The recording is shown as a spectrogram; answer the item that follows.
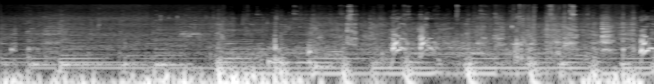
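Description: Background music, with a dog whining and yipping in short calls over the second half.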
